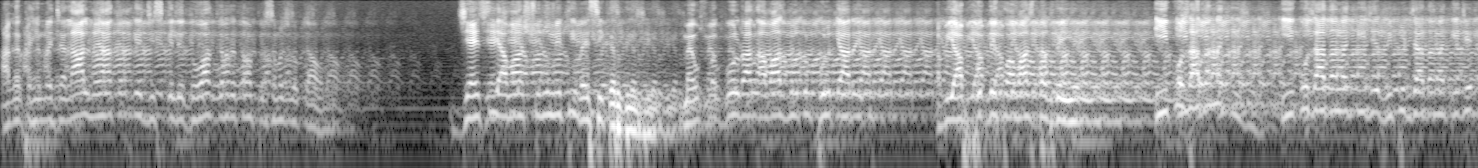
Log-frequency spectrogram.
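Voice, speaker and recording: A man preaching at a large religious gathering, chanting the Arabic opening slowly and melodically, then directing the crowd and the sound operator. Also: sits high. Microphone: stage PA microphone. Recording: echoey outdoor PA with loud crowd.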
